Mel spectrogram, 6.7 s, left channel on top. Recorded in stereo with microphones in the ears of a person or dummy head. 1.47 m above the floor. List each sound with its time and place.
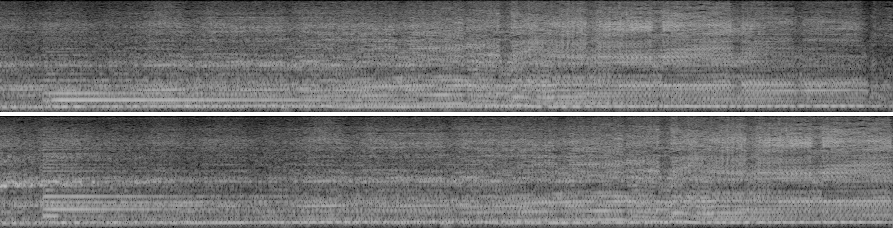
0.3 s a guitar: 40° right (ahead or behind), 1.9 m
